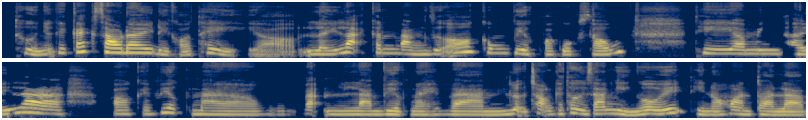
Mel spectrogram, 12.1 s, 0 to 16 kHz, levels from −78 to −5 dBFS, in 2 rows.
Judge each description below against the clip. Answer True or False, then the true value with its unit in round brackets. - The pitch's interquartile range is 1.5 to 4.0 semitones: False (4.7 semitones)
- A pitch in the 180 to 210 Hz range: True (200 Hz)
